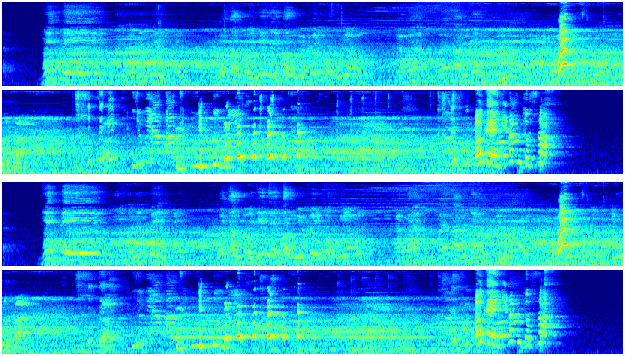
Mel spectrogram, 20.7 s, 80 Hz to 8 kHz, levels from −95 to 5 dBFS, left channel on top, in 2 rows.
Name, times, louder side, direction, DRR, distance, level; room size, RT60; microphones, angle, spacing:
voice 1, 0.6-3.0 3.6-6.1 6.5-8.8 9.4-10.8 11.1-11.4 12.0-12.2, right 2 dB, 80° right, -5 dB, 3.4 m, -44 dB
sound 1, 0.7-18.7, left 2 dB, 90° left, 4.4 m, -43 dB
sound 2, 2.5-15.2, equal, 35° right, 2.8 m, -53 dB
voice 2, 9.2-9.5 13.2-13.4 14.1-14.4 14.8-14.9 15.3-15.6 18.2-18.8 19.3-19.4, left 1 dB, 10° left, 9 dB, 0.7 m, -28 dB
voice 3, 11.5-12.2 12.5-14.4 14.6-14.9 15.9-16.0 16.3-16.4 17.0-17.3 17.6-18.2 18.5-19.4, left 4 dB, 60° left, 6 dB, 1.3 m, -43 dB
Wind instrument woodwind instrument, 13.1-17.6, right 5 dB, 60° right, 4.3 m, -48 dB
13.0 x 7.2 x 7.8 m, 0.83 s
head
